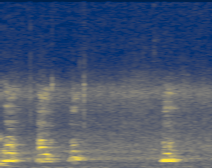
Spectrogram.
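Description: A dog yipping: a few short, high-pitched yips, the loudest near the end.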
